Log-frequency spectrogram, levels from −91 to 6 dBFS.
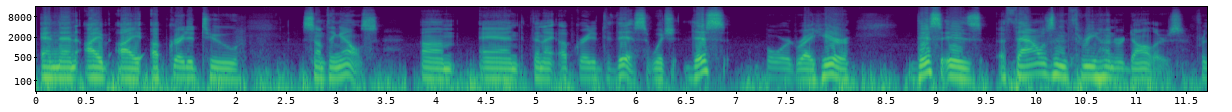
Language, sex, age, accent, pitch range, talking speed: English, male, 30-49, American, 110-140 Hz, 145 wpm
